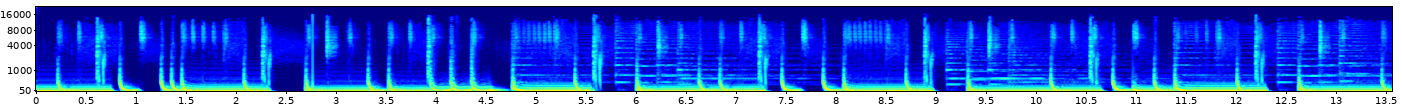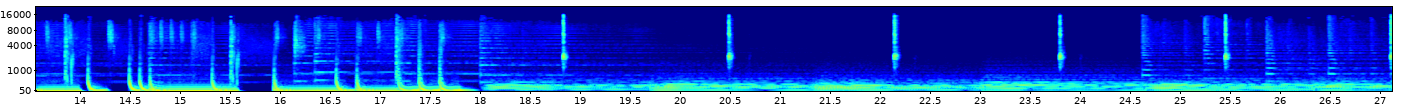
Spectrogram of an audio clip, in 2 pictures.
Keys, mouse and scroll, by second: 13.1 ctrl+g, 15.8 alt+click, 19.6 click, 22.6 right click, 24.2-27.1 drag.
